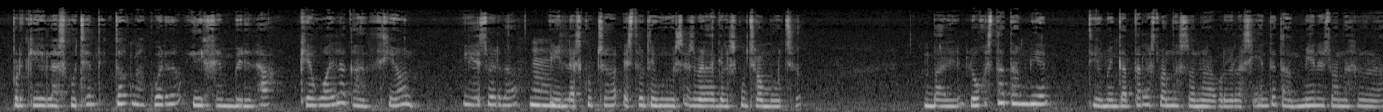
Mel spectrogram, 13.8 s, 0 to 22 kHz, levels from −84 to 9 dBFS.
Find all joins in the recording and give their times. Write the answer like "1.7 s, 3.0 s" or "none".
none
